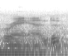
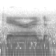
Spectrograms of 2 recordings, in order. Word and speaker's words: Garand: I'm just going to call it the M1 Garand because that's the Army's pronunciation of it. Although the guy's name, he said himself, it's pronounced Garand. I'm going to call it Garand because that's what most people know it as.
